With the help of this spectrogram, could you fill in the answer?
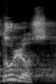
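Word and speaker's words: δοῦλος: de los demás es una palabra en glee en griego que se pronuncia to lost y la palabra dulos es entregar a servir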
